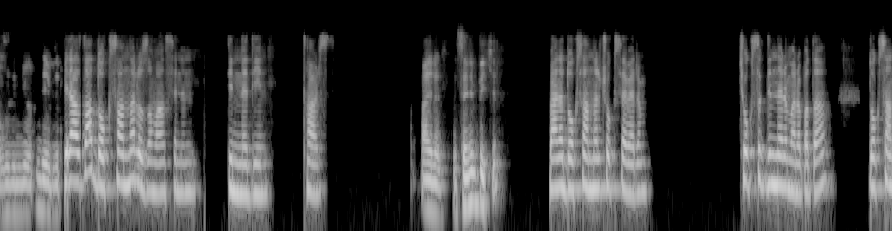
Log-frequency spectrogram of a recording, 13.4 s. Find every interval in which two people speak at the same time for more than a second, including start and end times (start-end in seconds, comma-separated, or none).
none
